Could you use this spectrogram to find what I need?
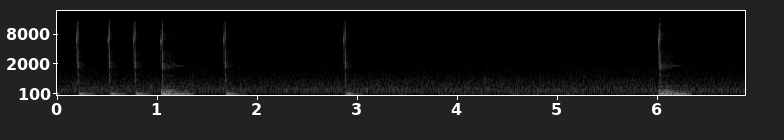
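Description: Short soft game menu clicks tick now and then.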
